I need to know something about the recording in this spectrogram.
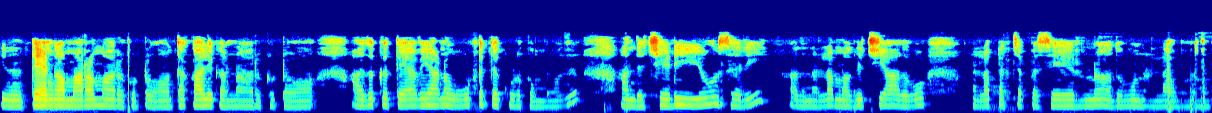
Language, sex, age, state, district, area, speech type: Tamil, female, 18-30, Tamil Nadu, Kallakurichi, rural, spontaneous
